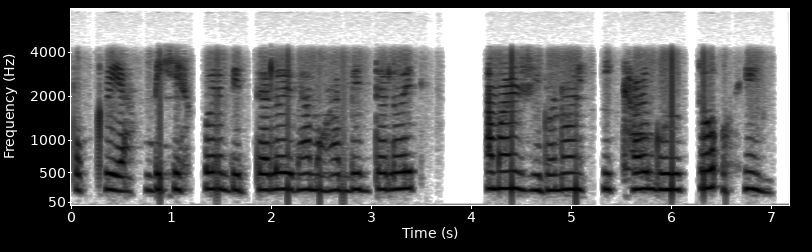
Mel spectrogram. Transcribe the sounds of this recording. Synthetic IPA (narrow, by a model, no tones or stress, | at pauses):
pokɹijabixexkojbidːalɔjbamɔɦabidːalɔjɔt | amaɹzibɔnɔɹxikʰːaɹɡuɹutːɔʔoxiŋ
